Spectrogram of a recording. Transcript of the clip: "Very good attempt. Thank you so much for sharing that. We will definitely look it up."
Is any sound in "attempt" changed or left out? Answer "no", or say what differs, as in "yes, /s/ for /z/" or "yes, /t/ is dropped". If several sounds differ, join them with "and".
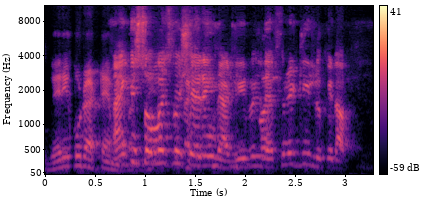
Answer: yes, /p/ is dropped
